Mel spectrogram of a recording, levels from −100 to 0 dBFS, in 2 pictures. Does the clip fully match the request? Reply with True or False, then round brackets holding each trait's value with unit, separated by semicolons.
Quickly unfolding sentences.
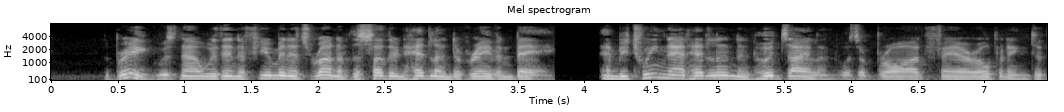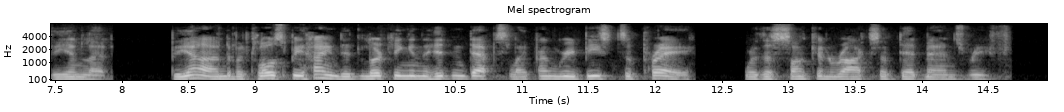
True (215 wpm)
